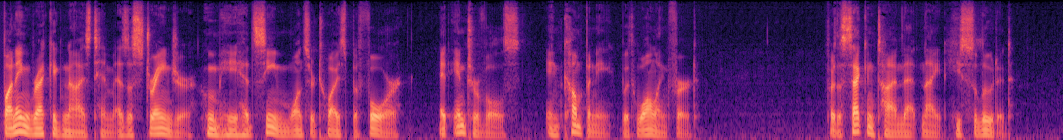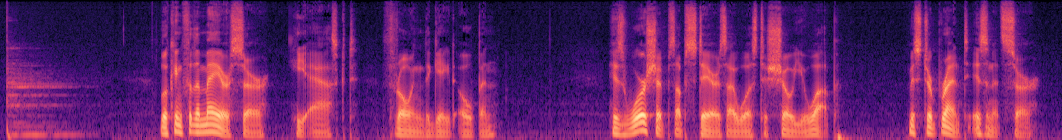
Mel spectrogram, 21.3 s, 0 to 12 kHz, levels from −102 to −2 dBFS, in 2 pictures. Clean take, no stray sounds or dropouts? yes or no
no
